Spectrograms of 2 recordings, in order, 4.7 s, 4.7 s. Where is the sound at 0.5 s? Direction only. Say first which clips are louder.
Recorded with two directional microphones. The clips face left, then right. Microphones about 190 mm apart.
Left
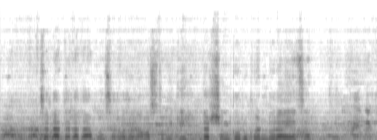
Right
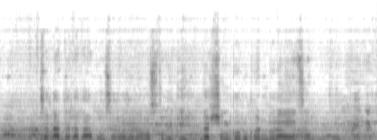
Even; 15° right (ahead or behind).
